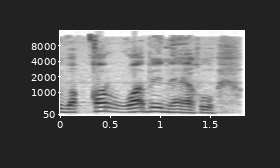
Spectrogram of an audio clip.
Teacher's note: را پر زبر را کو پر کر کے پڑھیں گے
